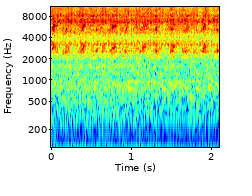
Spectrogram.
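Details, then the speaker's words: Lada Kalina, engine hot, idling with a steady high whistle from a drive belt; owner sprayed silicone lubricant on it and the whistle seems to have stopped. "такой вот свист такая вот силиконовая смазка вот как-то вроде перестала"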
